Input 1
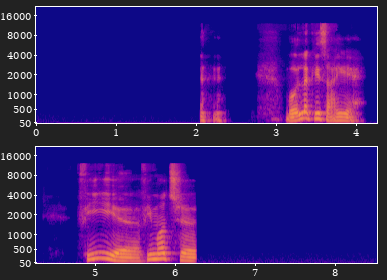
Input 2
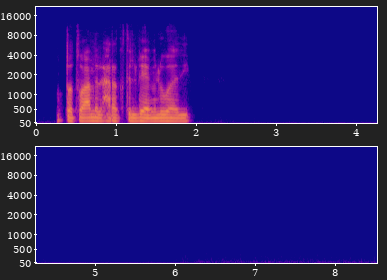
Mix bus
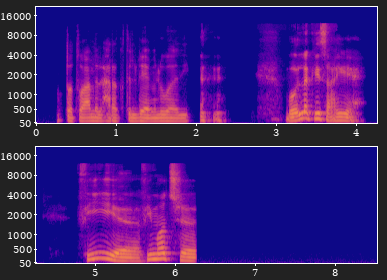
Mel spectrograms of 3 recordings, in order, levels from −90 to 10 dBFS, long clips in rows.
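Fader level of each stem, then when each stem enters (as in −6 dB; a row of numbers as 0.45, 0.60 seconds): −3.0, −5.5 decibels; 0.00, 0.00 seconds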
